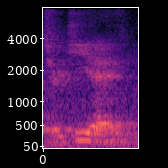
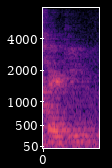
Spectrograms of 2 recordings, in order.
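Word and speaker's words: Türkiye: Um, in Turkey they pronounce it Turkey, not Turkey.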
